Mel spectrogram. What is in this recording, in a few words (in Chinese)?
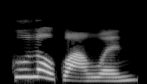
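"孤陋寡闻", Mandarin Chinese; chinese flashcards; hsk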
